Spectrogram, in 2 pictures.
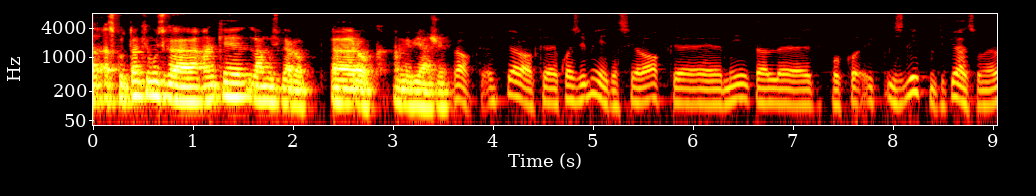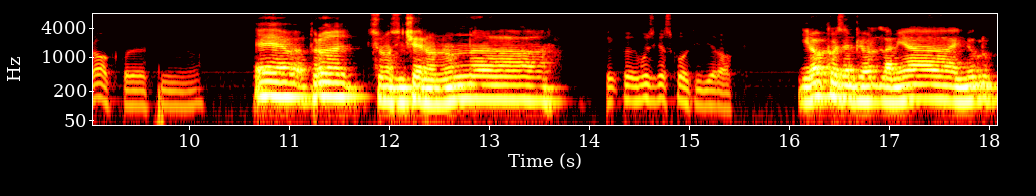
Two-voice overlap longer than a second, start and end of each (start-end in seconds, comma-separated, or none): none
